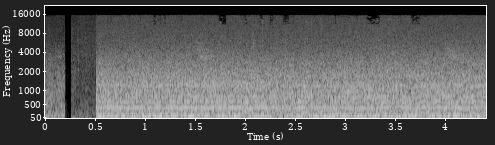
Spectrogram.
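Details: Bumblebee of the species Bombus ignitus at satsuki azalea blossoms in May 2012, feeding on nectar; after a brief dropout, a continuous steady hum with layered overtones holds at an even loudness.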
